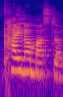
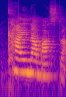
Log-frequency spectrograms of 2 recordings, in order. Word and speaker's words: KineMaster: actually found out that the pronunciation is actually KineMaster and not KineMaster.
